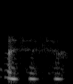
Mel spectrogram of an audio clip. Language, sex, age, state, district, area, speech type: Kashmiri, female, 30-45, Jammu and Kashmir, Bandipora, rural, conversation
